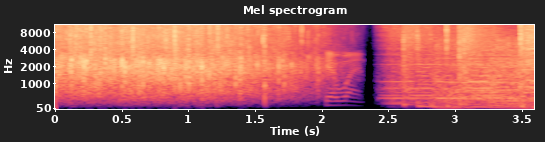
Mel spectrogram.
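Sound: audience applauding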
